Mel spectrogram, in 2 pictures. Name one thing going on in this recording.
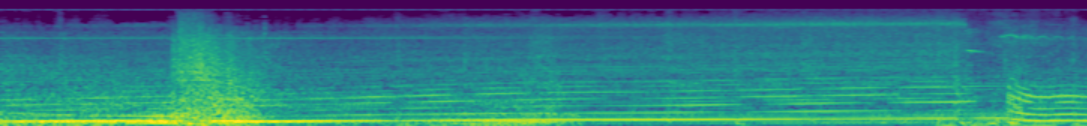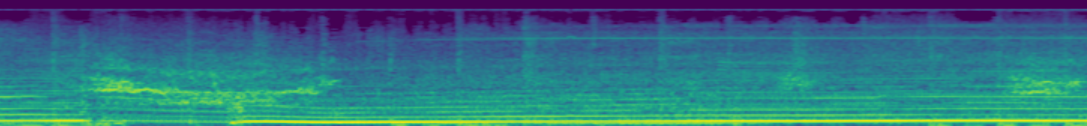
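A car engine revs hard, rising in pitch and dropping as gears shift.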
